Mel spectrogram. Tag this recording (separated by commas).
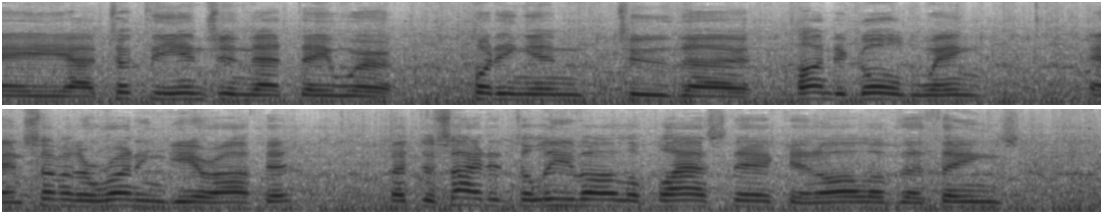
Speech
